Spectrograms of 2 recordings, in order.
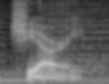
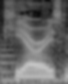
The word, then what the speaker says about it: Chiari: I think it's C-H-I-A-R-I. And I bet you it's not Chiari. – You got to say it like an Italian person.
